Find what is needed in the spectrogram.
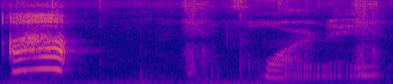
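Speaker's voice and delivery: usual speaking voice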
